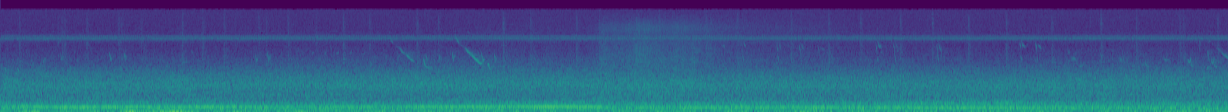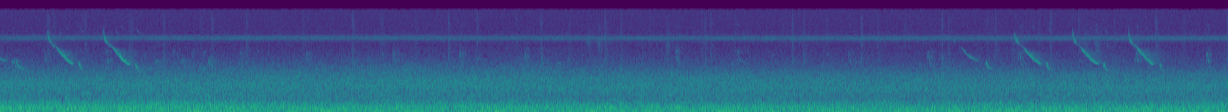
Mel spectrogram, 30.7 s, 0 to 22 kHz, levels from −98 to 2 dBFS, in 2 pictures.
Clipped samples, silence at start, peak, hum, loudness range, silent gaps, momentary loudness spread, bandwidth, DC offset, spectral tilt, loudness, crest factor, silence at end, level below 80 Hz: under 0.1%; 0 s; -24 dBFS; none; 5 LU; none; 5 LU; 16 kHz; under 0.1%; -5.5 dB/octave; -41 LUFS; 14 dB; 0 s; -46 dBFS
